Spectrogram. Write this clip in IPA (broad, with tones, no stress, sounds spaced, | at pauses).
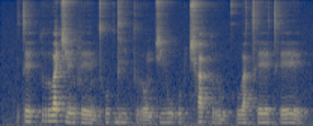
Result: t e˦˥ ʔ p r u˥˩ a̯ t͡ɕ e˧ n f eː˨˩ m tʰ u˦˥ k̚ d iː˧ k r o˩˦ n t͡ɕ iː˥˩ w ʔ u˥˩ k̚ t͡ɕʰ a˥˩ k̚ p r uː˩˦ kʰ u˦˥ a̯ tʰ eː˥˩ tʰ eː˥˩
